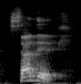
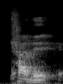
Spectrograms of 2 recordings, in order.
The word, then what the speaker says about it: Cadi: on you know or cadic as we used to say that is how it's kind of spout in an English way but it's sadic that's how it's said c a d okay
